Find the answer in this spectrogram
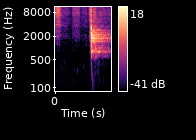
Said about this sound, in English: we're going to take our sweet potatoes and we're going to cut the ends off of them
